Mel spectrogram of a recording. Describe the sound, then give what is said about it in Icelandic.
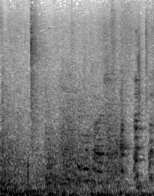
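Soft clucking of hens in an animal shed kept with rabbits, faint and intermittent while people talk. “Nú erum við komin hérna. Hér eru hænur og kaninur.”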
